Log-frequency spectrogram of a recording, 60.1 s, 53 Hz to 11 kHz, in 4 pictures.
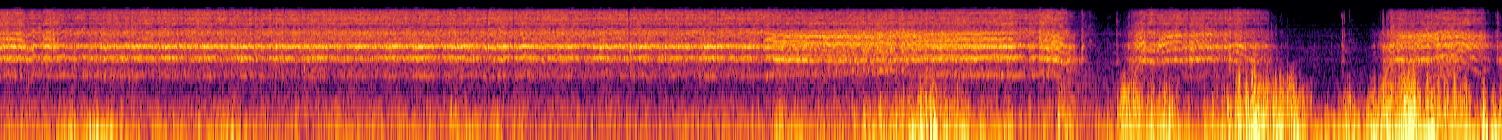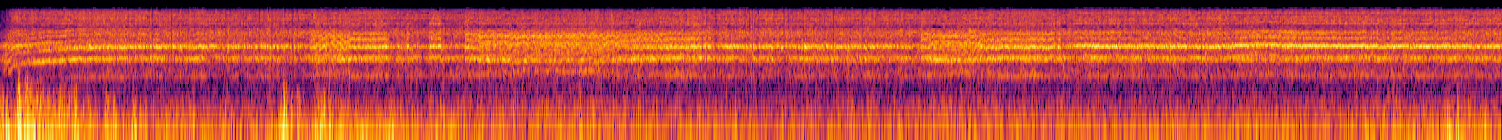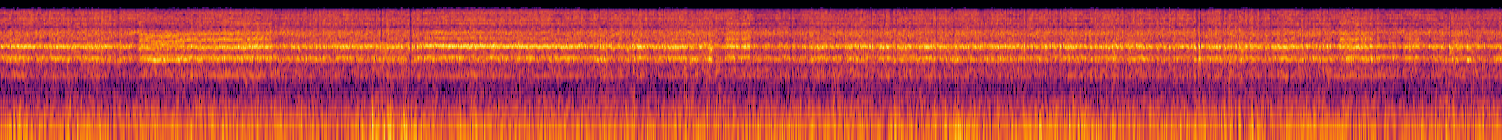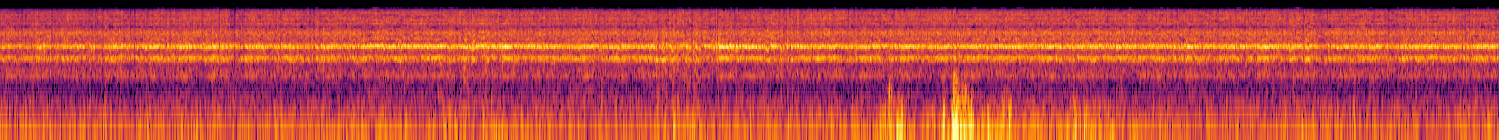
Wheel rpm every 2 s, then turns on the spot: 160, 160, 160, 160, 160, 110, 50, 90, 160, 160, 160, 160, 160, 160, 160, 160, 160, 160, 160, 160, 160, 160, 160, 160, 160, 160, 160, 160, 160, 160.
12-14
